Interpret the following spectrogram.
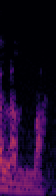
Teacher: यहां पर अनुस्वार का उच्चारण म के रूप में हो रहा है। लंबा यानी आधा म।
